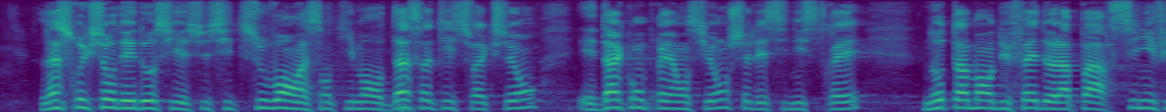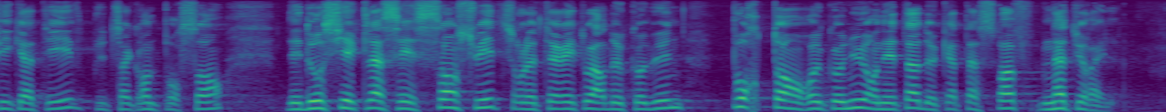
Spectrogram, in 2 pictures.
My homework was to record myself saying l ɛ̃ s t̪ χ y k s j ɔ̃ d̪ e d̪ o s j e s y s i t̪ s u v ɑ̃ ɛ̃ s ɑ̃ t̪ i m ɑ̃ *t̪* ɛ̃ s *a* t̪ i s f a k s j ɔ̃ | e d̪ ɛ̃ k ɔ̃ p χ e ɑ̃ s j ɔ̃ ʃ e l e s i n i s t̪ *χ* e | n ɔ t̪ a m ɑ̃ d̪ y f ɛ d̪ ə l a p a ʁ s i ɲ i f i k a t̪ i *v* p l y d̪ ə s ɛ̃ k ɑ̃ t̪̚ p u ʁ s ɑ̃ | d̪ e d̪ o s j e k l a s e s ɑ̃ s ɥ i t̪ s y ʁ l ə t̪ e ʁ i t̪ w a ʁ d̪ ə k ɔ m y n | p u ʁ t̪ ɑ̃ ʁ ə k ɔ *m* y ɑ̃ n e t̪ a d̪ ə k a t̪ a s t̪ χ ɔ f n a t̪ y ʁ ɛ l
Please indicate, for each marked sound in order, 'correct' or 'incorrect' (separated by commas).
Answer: incorrect, correct, correct, correct, incorrect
